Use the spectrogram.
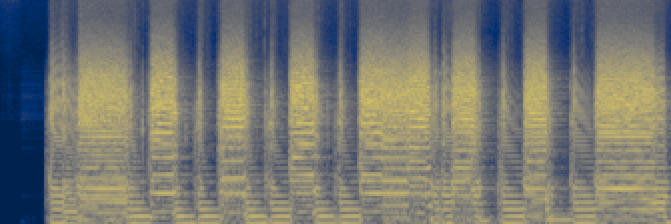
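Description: A loud, close electric guitar with a humbucker pickup plays crunchy amp-distorted chords in a steady rhythm after a brief silence, in a classic rock style tone.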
